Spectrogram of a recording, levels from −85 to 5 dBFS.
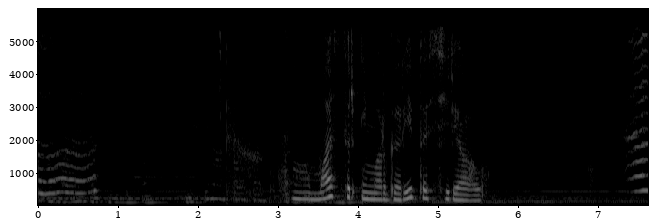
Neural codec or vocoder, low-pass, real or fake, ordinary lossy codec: none; 5.4 kHz; real; none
